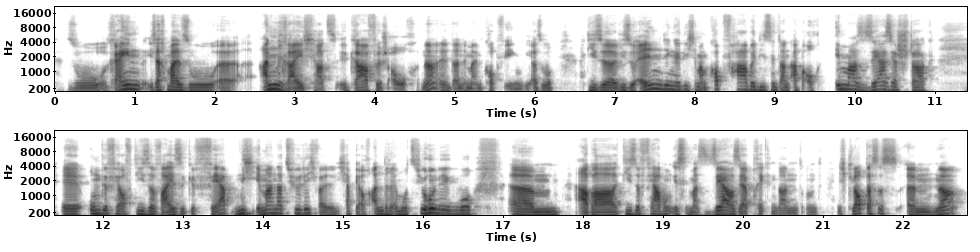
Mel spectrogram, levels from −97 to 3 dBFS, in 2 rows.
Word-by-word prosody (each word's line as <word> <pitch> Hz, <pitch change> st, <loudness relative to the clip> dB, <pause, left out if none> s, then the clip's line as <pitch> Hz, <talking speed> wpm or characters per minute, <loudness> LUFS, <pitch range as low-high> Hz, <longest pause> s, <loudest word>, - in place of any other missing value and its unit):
so 115 Hz, +2 st, -5 dB
rein, 190 Hz, +4 st, +4 dB
ich 140 Hz, -, -9 dB
sage 145 Hz, +2 st, +2 dB
mal, 140 Hz, -1 st, +7 dB
so, 130 Hz, +1 st, -1 dB
äh, -, -, -6 dB
ah, -, -, -4 dB, 0.3 s
anreichert 120 Hz, -, +3 dB, 0.2 s
grafisch 130 Hz, -2 st, +1 dB
auch, 105 Hz, +2 st, -6 dB
ne? 130 Hz, +1 st, -1 dB
Dann 115 Hz, +1 st, -5 dB
in 120 Hz, -, -8 dB
meinem 120 Hz, +2 st, -7 dB
Kopf 125 Hz, -1 st, -9 dB
irgendwie. 105 Hz, 0 st, -11 dB
Also, 120 Hz, 0 st, -6 dB, 0.4 s
diese 130 Hz, -3 st, 0 dB
visuellen 155 Hz, +10 st, +1 dB
Dinge, 175 Hz, -4 st, -1 dB
die 170 Hz, -, -7 dB
ich 160 Hz, -, -12 dB
immer 145 Hz, -, -2 dB
im 120 Hz, -, -6 dB
Kopf 190 Hz, +4 st, -5 dB
habe, 165 Hz, -2 st, +1 dB
die 145 Hz, -, -3 dB
sind 145 Hz, +1 st, -6 dB
dann 135 Hz, 0 st, -2 dB
aber 145 Hz, 0 st, -3 dB
auch -, -, -9 dB, 0.2 s
immer 185 Hz, -1 st, +3 dB
sehr, 150 Hz, +6 st, -3 dB
sehr 155 Hz, -3 st, -5 dB
stark, 135 Hz, -1 st, -4 dB, 0.5 s
äh, 130 Hz, 0 st, +1 dB
ungefähr 160 Hz, -3 st, 0 dB
auf 125 Hz, 0 st, -7 dB
diese 145 Hz, -3 st, -2 dB
Weise 125 Hz, 0 st, +2 dB
gefärbt. 130 Hz, 0 st, -1 dB
Nicht 170 Hz, -2 st, 0 dB
immer 150 Hz, +7 st, +3 dB
natürlich, 180 Hz, 0 st, -2 dB
weil 120 Hz, -1 st, -4 dB
ich -, -, -13 dB
habe -, -, -6 dB
ja -, -, -5 dB
auch -, -, -6 dB
andere 145 Hz, +1 st, 0 dB
Emotionen 140 Hz, +8 st, +4 dB
irgendwo, 160 Hz, -1 st, -2 dB, 0.4 s
ähm, 125 Hz, 0 st, +3 dB
aber 120 Hz, 0 st, +6 dB
diese 150 Hz, 0 st, -3 dB
Färbung 140 Hz, 0 st, 0 dB
ist 145 Hz, -2 st, -7 dB
immer 115 Hz, -4 st, -5 dB
sehr, 140 Hz, +8 st, +4 dB
sehr 125 Hz, -3 st, 0 dB
prägnant. 100 Hz, -2 st, -9 dB
Und 105 Hz, -1 st, -15 dB, 0.2 s
ich -, -, -13 dB
glaube, -, -, +3 dB
das -, -, 0 dB
ist, -, -, -9 dB
ähm, 125 Hz, -2 st, 0 dB
ne, 160 Hz, +6 st, +4 dB
135 Hz, 180 wpm, -24 LUFS, 120-155 Hz, 0.5 s, mal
